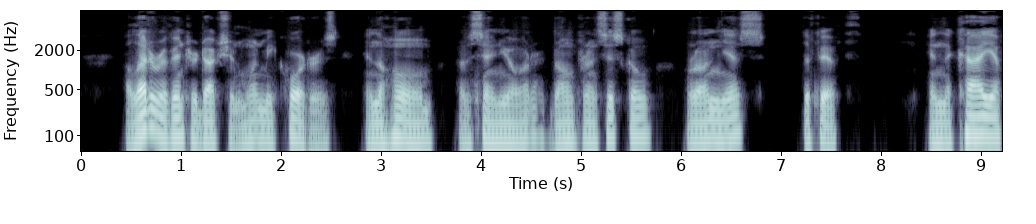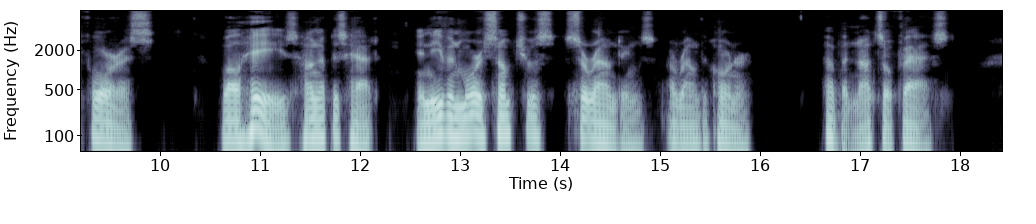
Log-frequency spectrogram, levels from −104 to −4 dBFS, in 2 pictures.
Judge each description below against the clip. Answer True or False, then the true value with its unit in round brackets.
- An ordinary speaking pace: False (125 wpm)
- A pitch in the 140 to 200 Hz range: False (80 Hz)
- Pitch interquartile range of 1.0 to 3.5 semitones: False (3.9 semitones)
